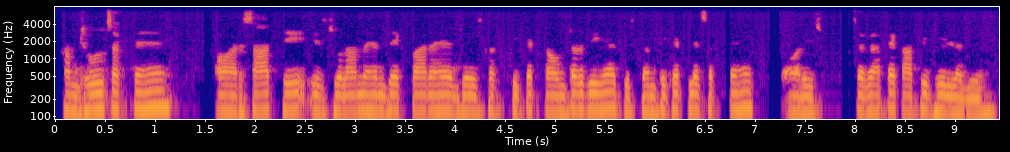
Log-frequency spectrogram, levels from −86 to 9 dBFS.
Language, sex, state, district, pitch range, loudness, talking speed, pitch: Hindi, male, Bihar, Patna, 115-125 Hz, -17 LUFS, 220 wpm, 120 Hz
